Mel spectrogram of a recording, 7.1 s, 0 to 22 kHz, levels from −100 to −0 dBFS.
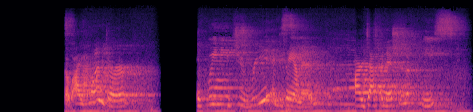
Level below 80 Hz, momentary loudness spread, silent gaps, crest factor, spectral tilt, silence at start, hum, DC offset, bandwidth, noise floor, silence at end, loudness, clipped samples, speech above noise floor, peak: -48 dBFS; 11 LU; 2.41-2.94 s; 16 dB; -4 dB/octave; 0.95 s; none; under 0.1%; 16.5 kHz; under -90 dBFS; 0 s; -32 LUFS; under 0.1%; over 59 dB; -18 dBFS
